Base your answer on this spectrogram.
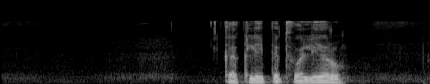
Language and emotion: Russian, neutral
